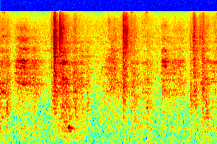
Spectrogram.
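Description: A woman breathing hard from exertion, with short, hissy puffs about once a second between low background noise.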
